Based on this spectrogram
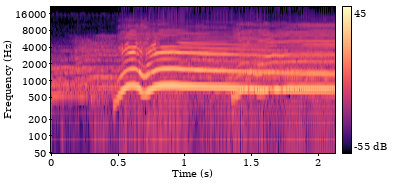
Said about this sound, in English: And every time we cheer on Esther and Mordecai, we are going to give them a cheer. What kind of cheer should we give them?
